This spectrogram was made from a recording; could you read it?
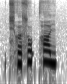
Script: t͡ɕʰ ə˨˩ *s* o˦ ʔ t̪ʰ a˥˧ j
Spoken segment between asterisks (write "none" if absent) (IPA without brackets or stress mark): s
